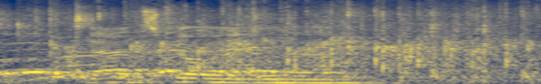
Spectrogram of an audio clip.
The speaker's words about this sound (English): Nice golf clap.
